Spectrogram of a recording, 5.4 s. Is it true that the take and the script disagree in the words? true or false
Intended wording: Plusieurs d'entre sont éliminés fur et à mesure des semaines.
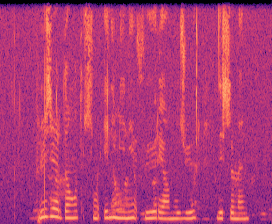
false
